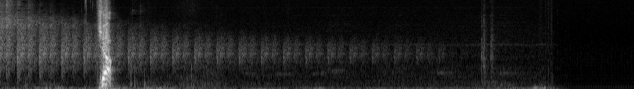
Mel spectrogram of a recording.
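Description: Electronic dance music fading out, its fast even beat dying away over about four seconds. About a second in comes one loud, short, voice-like burst, then a couple of faint knocks.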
